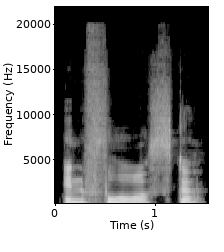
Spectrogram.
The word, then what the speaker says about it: enforced: Enforced. It's got a D ending because here the C is pronounced enforced. We start engaging the vocal cords, right? In fact, it almost sounds like a Z sound, enforced.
